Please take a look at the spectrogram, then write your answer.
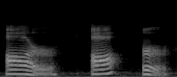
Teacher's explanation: So our tongue is down for the ah, and then it pops up and is hovering in the middle, R, R. So it's down, up, down, middle. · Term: R control vowel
